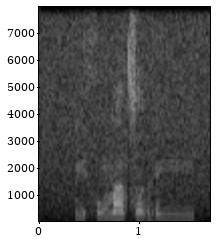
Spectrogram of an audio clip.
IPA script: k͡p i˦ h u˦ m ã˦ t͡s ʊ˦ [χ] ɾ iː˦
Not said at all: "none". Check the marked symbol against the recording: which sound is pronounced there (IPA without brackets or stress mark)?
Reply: r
